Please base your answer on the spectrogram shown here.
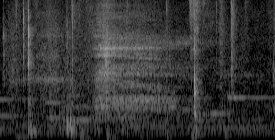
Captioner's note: sighs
